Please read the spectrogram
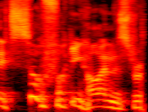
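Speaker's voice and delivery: normal talking voice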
